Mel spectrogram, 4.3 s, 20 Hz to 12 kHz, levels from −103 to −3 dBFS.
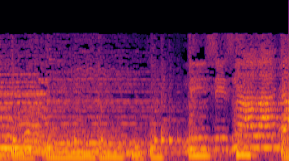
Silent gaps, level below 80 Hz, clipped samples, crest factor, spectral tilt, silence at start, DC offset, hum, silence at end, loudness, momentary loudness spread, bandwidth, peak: none; -38 dBFS; under 0.1%; 14 dB; -8 dB/octave; 0 s; under 0.1%; none; 0 s; -29 LUFS; 7 LU; 6.6 kHz; -14 dBFS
